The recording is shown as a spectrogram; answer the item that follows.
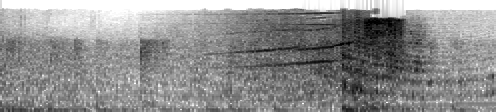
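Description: Cartoon sound effects over background music: a rising whistle as the kicked soccer ball flies, ending in a sharp impact near the end as the ball smashes through the goalkeeper.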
